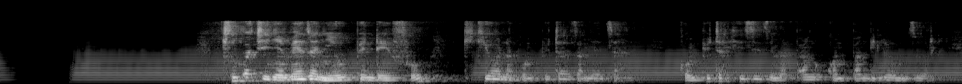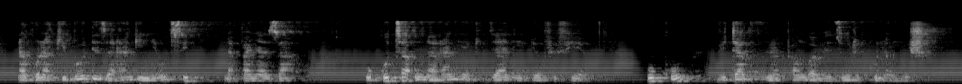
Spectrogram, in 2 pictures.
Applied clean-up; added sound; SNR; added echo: none; Brass instrument; 18 dB; reverberation time 0.6 s.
